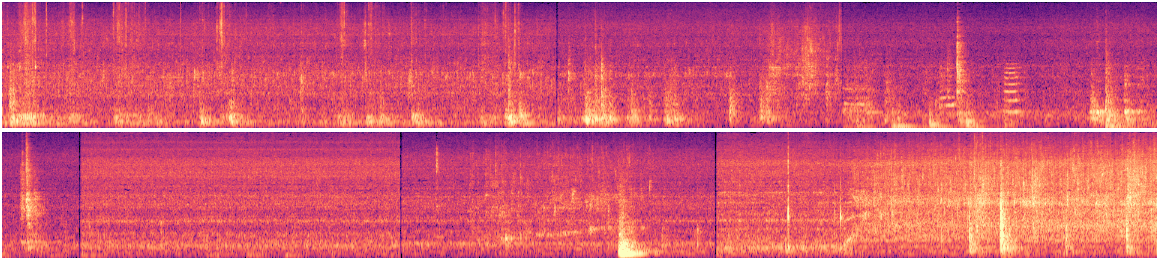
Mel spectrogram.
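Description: Scattered knocks and clicks of firewood and cookware around a cast-iron wood-burning stove, with one heavier thump a little past the middle. Near the end a steady hiss builds as chicken livers cook in a pan on the stovetop.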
